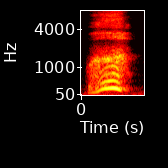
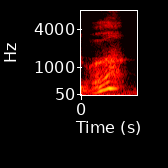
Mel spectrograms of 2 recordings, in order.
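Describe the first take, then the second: First: What shot up high and loud, a stunned yelp; shocked, loud, high yelp of What. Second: Soft startled rising what, a light quick gasp of a word; a half-hearted startled what. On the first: Shown as a demonstration. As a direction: blurt What as if you just heard Satan. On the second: Retold or imitated. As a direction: ask What quietly, a little taken aback. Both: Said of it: "That's the sound you make".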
